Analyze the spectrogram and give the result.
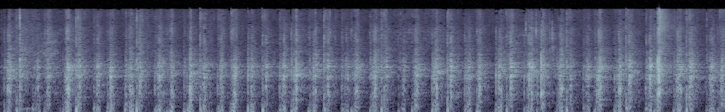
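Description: An inflated brown pebbled composite-leather football is held in both hands and scratched with fingertips and nails. It produces a steady, somewhat uneven run of quick, soft scratching strokes with a dull, hollow low-end thump under each one, for about seven seconds.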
